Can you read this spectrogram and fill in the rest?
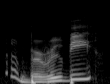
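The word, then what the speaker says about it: Bérubé: And then for the World War II stuff, I read a book called Coming Out Under Fire by Alan Berube, is how I think we're pronouncing his last name, or I've been told to pronounce his last name. There's an accent mark. It's French-Canadian, I think.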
